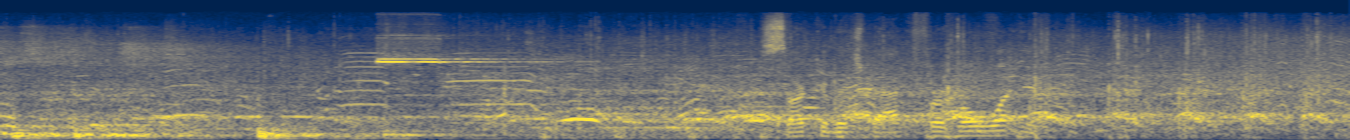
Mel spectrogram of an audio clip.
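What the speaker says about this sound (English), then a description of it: "the crowd's starting to get into it" A college volleyball arena crowd, Hawaii hosting Pepperdine, murmurs and rises steadily in the background while a commentator talks over the constant noise.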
